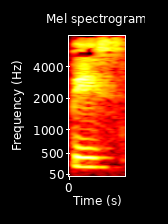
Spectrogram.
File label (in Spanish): "tiz", Silabas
